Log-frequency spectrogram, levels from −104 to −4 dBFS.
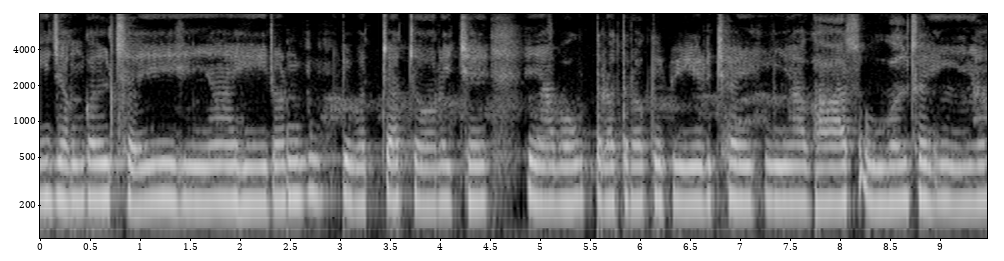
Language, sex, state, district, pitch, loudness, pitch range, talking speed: Maithili, female, Bihar, Samastipur, 215 Hz, -32 LUFS, 210-220 Hz, 125 wpm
